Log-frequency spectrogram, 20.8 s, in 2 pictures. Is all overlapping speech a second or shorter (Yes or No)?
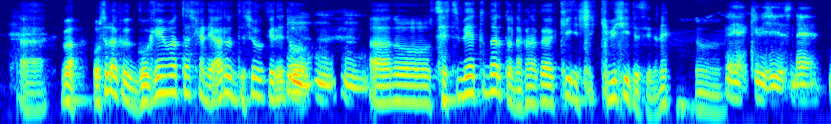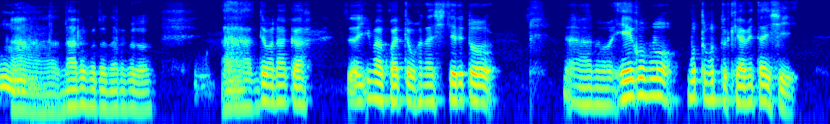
Yes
